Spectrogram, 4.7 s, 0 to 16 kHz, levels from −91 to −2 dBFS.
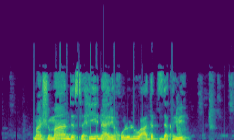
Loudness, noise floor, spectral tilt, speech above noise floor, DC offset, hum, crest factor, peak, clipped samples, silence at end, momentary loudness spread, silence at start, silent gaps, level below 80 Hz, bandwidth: -12 LUFS; -59 dBFS; -6 dB/octave; 48 dB; under 0.1%; none; 12 dB; 0 dBFS; under 0.1%; 0.45 s; 5 LU; 0.7 s; none; -44 dBFS; 8.8 kHz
